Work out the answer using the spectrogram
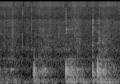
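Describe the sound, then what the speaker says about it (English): Omena fish fry in a sufuria pot with a constant bright sizzle, while a spoon scrapes from the bottom in three rhythmic stirring strokes, close up. "Nageuza right from the bottom of the sufuria, stirring my omena."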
